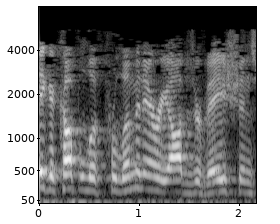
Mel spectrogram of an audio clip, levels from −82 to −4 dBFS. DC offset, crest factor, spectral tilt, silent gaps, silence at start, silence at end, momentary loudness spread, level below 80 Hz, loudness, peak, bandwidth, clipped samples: under 0.1%; 18 dB; -8 dB/octave; none; 0 s; 0 s; 7 LU; -58 dBFS; -20 LUFS; -2 dBFS; 5.8 kHz; under 0.1%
